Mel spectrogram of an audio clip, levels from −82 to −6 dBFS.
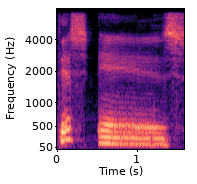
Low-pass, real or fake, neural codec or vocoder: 7.2 kHz; fake; vocoder, 24 kHz, 100 mel bands, Vocos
